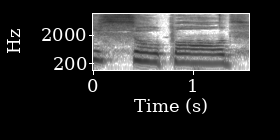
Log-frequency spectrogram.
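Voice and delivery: acted-out, crestfallen, dismayed, disappointed tone. Retelling a girl's remark as Kendall comes out: imitating a dismayed girl. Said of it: "She was so dismayed".

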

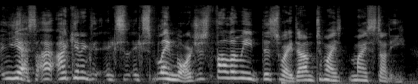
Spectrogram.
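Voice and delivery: halting stammer on repeated words. Having locked the door, you tell the visitors to follow you to your study, with a slight little stutter. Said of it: "he has a slight little stutter about him".

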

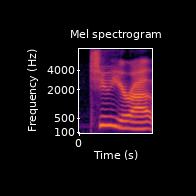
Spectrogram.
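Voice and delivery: ordinary talk

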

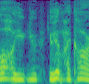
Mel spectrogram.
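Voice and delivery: mock frantic, high-pitched, stammering, freaked-out voice. Retelling a driver's outburst over carts parked by his car, imitating someone freaking out. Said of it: "started freaking out on me".

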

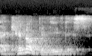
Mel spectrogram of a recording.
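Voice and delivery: cartoon lemur king character voice. Retelling a reaction, switching into a new voice: King Julian voice. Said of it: "in the great voice of King Julian".

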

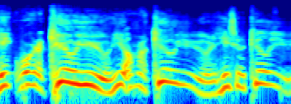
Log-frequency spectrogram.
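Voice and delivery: very high, high-pitched hollering, yelled. Retelling what a fighter's buddy yelled at the face-off: imitating someone yelling. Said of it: "yelling all this shit".

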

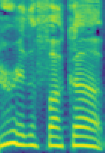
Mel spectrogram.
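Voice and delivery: mock screaming yell at very high pitch. Telling a golf story, the speaker acts out a guy on the tee box, retelling a guy screaming. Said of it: "he's screaming".

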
